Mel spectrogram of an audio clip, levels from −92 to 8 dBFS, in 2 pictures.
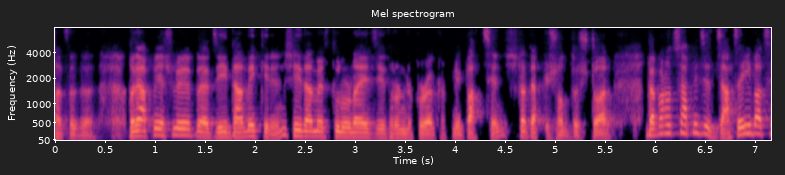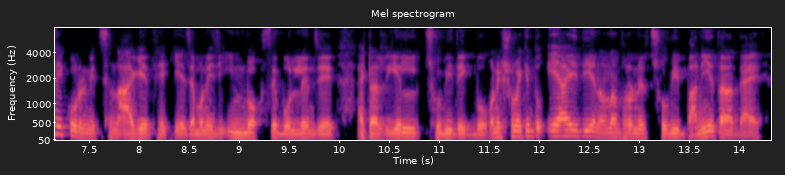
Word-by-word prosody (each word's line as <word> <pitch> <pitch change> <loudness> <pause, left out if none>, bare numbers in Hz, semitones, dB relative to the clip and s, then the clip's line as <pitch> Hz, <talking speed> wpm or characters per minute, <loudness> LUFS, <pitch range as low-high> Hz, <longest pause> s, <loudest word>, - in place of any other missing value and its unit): আচ্ছা, - - -6
আচ্ছা। 85 -1 -5 0.4
মানে 135 - +7
আপনি 175 - -2
আসলে 170 +2 0 0.2
আ - - +6
যেই 130 +1 +2
দামে 125 +4 +4
কেনেন, - - -2
সেই 155 - +3
দামের 135 -1 +2
তুলনায় 125 -2 +3
যে, 110 - -4
ধরনের 110 -1 -3
প্রোডাক্ট 100 -1 +1
আপনি - - -5
পাচ্ছেন, - - -1
সেটাতে - - +1
আপনি - - -10
সন্তুষ্ট। - - -5
আর - - -1 0.4
ব্যাপার 185 +6 +3
হচ্ছে 220 +1 -4
আপনি 230 +1 -3
যে, - - +3
যাচাই 185 +4 +3
বাছাই 205 -1 +1
করে 135 -5 +3
নিচ্ছেন 105 0 -7
আগে 110 +2 +2
থেকে। 95 0 -4
যেমন 100 0 +1
এই 100 - -5
যে, 105 - -4
ইনবক্সে 115 -1 0
বললেন 100 0 +1
যে, 95 - +2 0.4
একটা - - +3
রিয়াল 110 +3 +2 0.2
ছবি 105 +1 0
দেখব। 95 -2 -2 0.2
অনেক 125 -1 0
সময় 140 -1 +2
কিন্তু 145 - 0
AI 150 0 +5
দিয়ে 145 -1 +2
নানা 120 +2 0
ধরনের 110 -1 0
ছবি 110 +1 +1
বানিয়ে 120 +7 +2
তারা 95 - +4
দেয়, - - -1
115 Hz, 220 wpm, -23 LUFS, 105-145 Hz, 0.4 s, মানে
